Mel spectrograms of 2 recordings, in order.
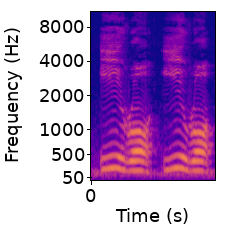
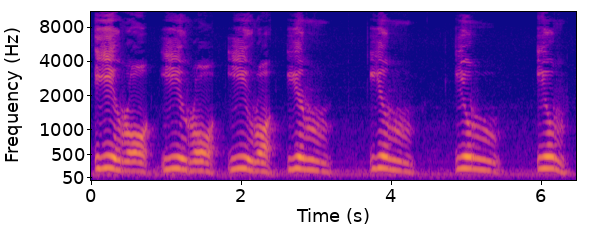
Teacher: لیکن را سکون سے پہلے جب حمزۃ الوصل آئے گی اسے ہم زیر سے یعنی کسرہ سے اٹھائیں گے تو را موٹی پڑی جائے گی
